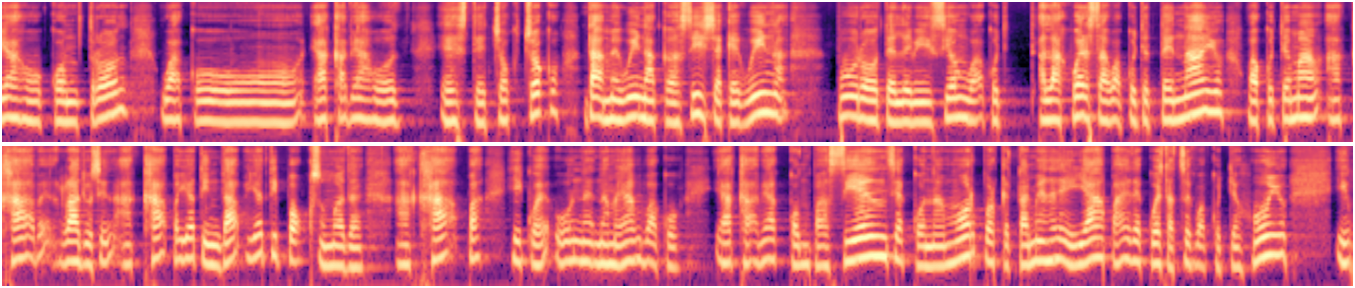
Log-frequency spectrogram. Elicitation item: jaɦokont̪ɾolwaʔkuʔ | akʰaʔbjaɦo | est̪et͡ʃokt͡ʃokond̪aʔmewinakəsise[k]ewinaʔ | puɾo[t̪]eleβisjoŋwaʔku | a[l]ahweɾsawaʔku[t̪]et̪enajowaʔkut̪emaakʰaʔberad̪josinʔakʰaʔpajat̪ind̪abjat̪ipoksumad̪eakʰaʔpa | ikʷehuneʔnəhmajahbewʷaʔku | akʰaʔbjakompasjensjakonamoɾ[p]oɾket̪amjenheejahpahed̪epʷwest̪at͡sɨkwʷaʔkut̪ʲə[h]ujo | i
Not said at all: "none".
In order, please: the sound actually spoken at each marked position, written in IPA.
k, t̪, l, t̪, p, h

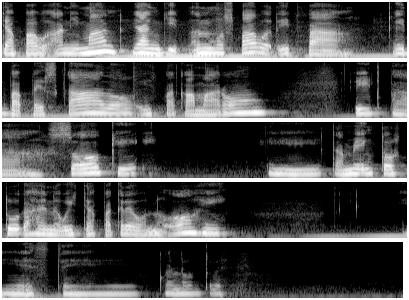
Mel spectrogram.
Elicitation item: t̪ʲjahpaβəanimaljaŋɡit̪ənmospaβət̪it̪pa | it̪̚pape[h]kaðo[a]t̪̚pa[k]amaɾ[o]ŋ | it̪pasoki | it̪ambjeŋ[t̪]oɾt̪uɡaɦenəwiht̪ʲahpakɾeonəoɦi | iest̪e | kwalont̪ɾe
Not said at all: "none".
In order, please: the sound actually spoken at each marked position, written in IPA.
s, i, k, o, t̪

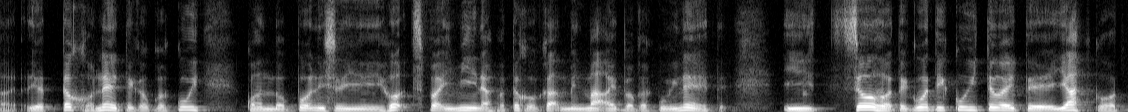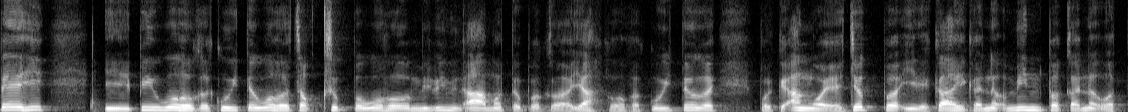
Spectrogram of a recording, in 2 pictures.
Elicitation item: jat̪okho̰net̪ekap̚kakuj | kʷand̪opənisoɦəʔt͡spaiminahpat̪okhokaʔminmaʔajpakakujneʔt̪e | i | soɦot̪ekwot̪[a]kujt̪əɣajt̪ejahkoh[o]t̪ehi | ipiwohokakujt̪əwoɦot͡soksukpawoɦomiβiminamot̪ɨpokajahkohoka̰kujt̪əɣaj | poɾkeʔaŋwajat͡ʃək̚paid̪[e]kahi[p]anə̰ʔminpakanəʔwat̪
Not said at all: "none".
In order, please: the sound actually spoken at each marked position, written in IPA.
i, o, e, k

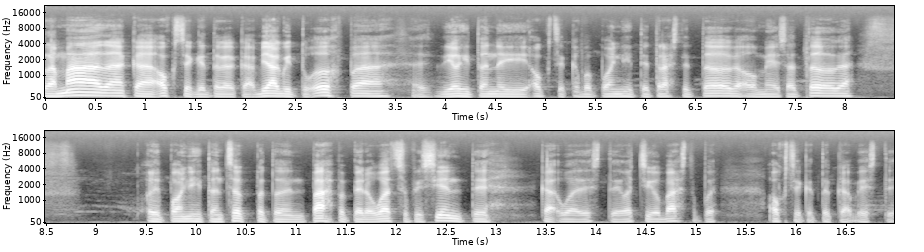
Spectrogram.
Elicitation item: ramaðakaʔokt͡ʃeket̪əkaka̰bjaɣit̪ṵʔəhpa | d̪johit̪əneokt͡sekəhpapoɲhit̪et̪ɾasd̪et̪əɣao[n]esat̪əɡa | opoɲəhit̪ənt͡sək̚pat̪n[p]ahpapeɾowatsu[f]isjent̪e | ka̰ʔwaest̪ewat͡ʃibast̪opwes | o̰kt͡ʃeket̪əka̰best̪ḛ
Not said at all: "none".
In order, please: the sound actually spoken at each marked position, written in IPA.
m, p, f

